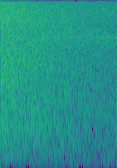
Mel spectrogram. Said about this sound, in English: Well, this is just waves.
